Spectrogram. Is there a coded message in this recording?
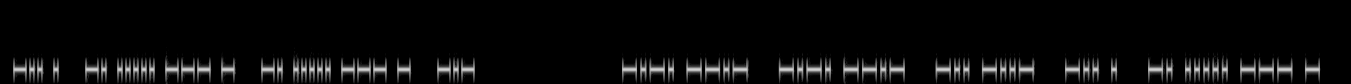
Yes: Morse code from 0.1 to 13.2 s, heard as a keyed tone, about 31 wpm, 700 Hz. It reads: DE N5OT N5OT K CQ CQ DX DE N5OT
